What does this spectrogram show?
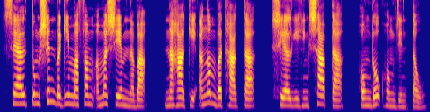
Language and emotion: Manipuri, neutral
